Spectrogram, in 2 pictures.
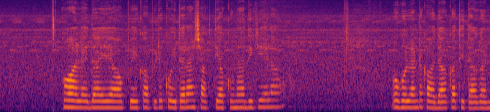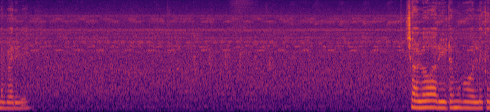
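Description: A young woman speaks close by in a pained, pleading tone.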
